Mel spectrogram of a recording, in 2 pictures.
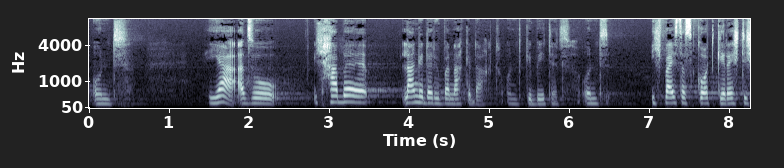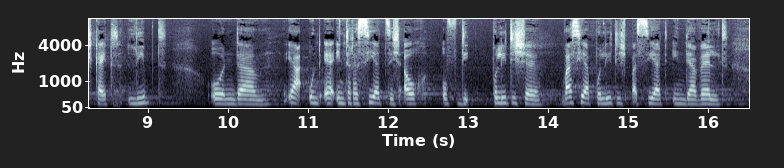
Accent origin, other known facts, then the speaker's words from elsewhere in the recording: Kenya; now in Germany; Ich komme aus Kenia und ähm, ich bin auch fast seit zehn Jahren in Deutschland.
